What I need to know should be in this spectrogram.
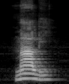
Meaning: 1. a link of chainmail 2. aiglet
- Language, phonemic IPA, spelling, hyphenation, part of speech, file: Dutch, /ˈmaː.li/, malie, ma‧lie, noun, Nl-malie.ogg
